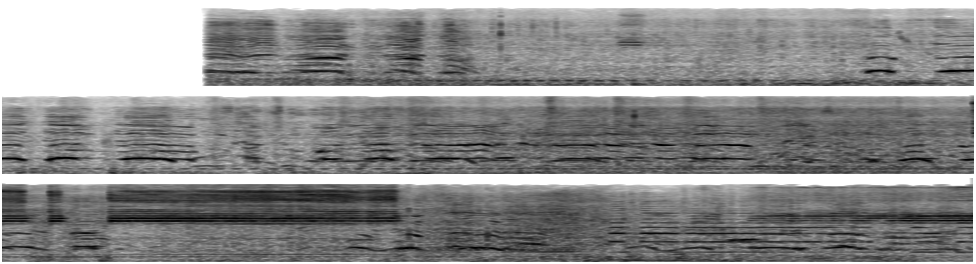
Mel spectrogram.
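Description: Men cheer and shout loudly from atop a vehicle.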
